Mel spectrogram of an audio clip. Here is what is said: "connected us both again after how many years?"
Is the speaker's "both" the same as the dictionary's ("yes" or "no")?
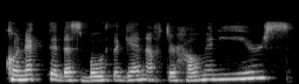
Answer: yes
